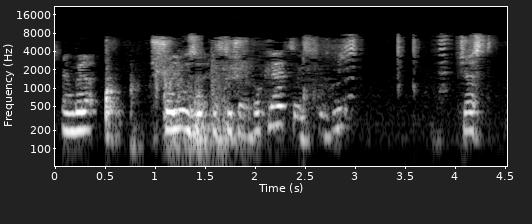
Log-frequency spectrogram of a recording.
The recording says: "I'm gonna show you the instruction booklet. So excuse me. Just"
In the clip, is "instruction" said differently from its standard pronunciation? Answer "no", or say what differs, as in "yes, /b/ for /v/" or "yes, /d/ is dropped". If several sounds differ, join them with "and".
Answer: yes, /ɹ/ is dropped and /k/ is dropped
